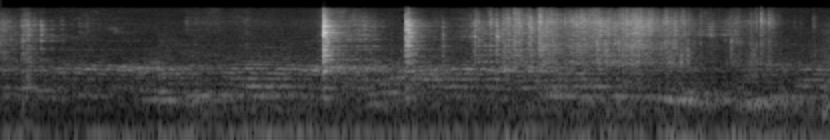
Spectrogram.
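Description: Two sharp clinks of metal cookware, about a second and a half and two seconds in, as a nonstick pan of dry-roasted lentils, red chillies and garlic is emptied onto a steel plate.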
